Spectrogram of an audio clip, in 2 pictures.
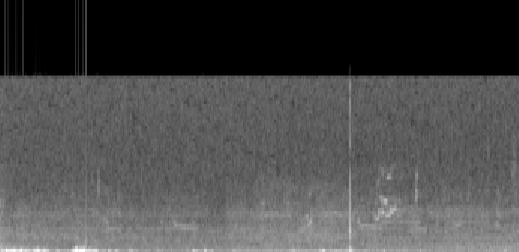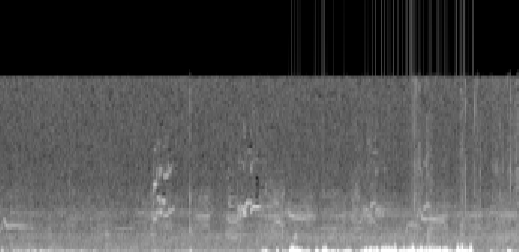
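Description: Small birds chirping faintly now and then, with a low irregular rumble of wind on the microphone, strongest in the last two seconds.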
